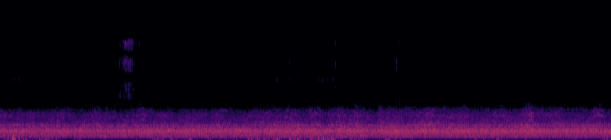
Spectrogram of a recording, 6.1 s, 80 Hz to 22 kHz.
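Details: Middle Creek snow geese, 2022: an unbroken mass of overlapping honks, accompanied by frequent low thuds and wind-like rumbling.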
